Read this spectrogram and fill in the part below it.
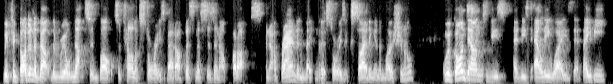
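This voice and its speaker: A man's voice: medium pitch, vocal fry, fairly bright tone, no room sound, low-quality recording. A middle-aged man with a New Zealand accent giving a conference talk in a conversational, self-deprecating way with frequent restarts. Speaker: conference speaker. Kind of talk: conference presentation.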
